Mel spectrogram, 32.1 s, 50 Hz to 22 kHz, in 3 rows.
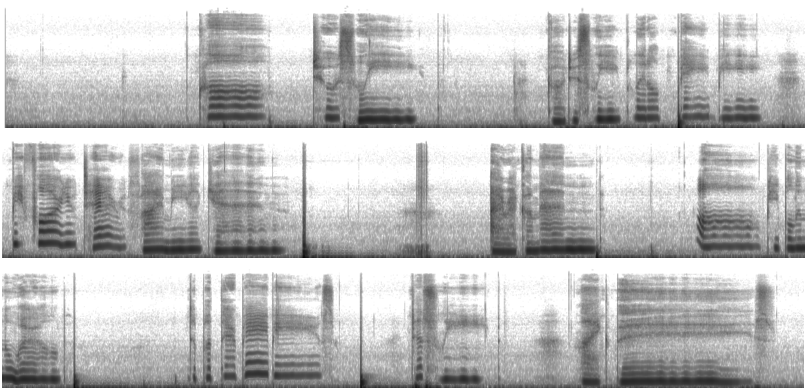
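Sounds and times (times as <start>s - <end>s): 
person singing a lullaby: 2.5s - 5.9s, 7.3s - 10.2s, 10.8s - 14.6s, 17.2s - 18.8s, 20.0s - 22.4s, 23.9s - 25.9s, 26.9s - 28.1s, 29.0s - 31.8s.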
